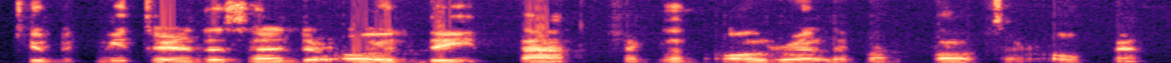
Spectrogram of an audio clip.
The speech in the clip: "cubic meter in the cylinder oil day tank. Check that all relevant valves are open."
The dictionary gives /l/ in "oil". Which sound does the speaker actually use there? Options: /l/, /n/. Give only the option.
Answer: /l/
